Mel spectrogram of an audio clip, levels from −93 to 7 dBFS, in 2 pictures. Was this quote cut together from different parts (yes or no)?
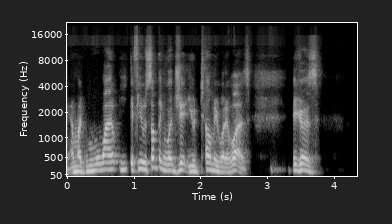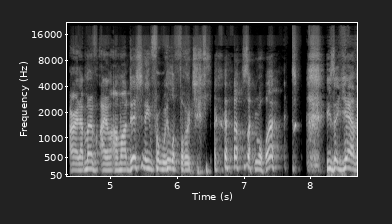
no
